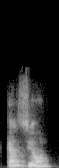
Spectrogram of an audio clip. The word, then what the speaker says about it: canción: Canción. Si era escrita con cedilla, se tenía que pronunciar canción. Canción con ts y palabras escritas con la Z española.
